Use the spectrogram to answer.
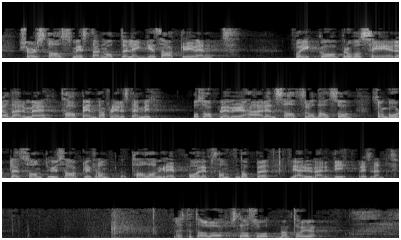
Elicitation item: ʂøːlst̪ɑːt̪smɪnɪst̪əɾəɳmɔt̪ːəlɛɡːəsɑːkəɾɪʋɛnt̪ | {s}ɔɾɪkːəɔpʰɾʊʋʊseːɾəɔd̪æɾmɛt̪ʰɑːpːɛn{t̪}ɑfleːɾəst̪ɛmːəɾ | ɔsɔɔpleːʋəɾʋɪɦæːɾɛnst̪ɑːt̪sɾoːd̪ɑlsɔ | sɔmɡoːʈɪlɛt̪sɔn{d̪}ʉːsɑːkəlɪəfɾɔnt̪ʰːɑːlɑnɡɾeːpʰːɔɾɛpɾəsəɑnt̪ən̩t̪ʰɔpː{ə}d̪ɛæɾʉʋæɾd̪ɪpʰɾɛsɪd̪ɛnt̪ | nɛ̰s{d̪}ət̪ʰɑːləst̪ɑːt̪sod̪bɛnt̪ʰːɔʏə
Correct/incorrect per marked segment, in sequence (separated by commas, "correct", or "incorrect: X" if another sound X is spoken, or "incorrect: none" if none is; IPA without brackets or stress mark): incorrect: f, incorrect: d̪, incorrect: t̪, correct, incorrect: t̪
